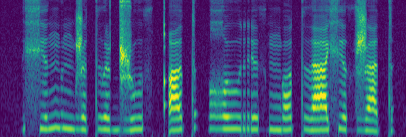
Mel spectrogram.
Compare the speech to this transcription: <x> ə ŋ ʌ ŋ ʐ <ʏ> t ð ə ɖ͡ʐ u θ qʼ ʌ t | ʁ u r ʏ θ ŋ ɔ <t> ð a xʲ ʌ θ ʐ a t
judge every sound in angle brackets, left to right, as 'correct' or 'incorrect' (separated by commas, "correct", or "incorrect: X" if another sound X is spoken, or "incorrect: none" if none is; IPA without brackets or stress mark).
incorrect: xʲ, incorrect: ə, correct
